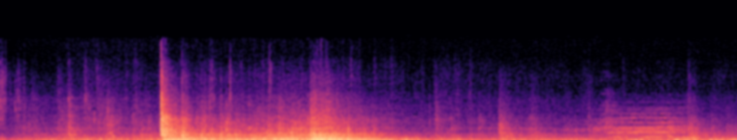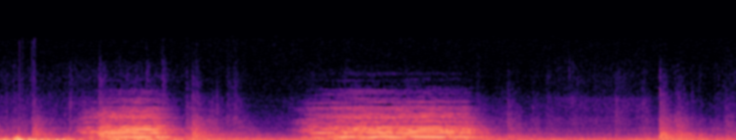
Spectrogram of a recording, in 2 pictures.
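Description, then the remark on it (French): Black-and-white Prim'Holstein dairy cows moo several times in a barn while eating maize silage, three long drawn-out calls, following a burst of rustling and clatter at the start. No one speaks. “Donc là, c'est l'alimentation des vaches. C'est l'ensilage maïs qu'elles mangent là.”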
